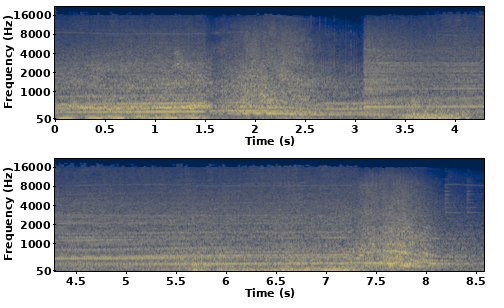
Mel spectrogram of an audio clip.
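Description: Loud race car engines roar and rev continuously, pitch climbing and dropping as they accelerate, with a couple of sharp surges as the cars race past, from Dom and Brian's race in the film The Fast and the Furious. No one speaks.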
